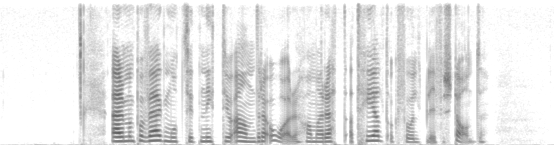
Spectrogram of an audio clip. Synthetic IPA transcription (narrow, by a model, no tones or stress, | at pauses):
æɾmanpʰɔvɛːɡmʊt̪sɪt̪nɪt̪ːɪʊʔand̪ɾa̰ʔoːɾhaɾmanɾɛt̪ʰːat̪heːlt̪ʰɔkfɵlt̪̚blḭːfœʂʈɔ̰d̪ː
